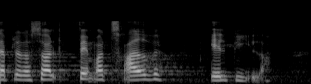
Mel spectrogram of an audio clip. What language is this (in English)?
Danish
